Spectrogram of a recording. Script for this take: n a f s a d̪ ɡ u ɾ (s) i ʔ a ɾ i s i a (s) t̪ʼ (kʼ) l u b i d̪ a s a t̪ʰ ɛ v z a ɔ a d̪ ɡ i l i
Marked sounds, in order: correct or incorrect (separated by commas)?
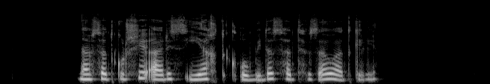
incorrect, incorrect, correct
